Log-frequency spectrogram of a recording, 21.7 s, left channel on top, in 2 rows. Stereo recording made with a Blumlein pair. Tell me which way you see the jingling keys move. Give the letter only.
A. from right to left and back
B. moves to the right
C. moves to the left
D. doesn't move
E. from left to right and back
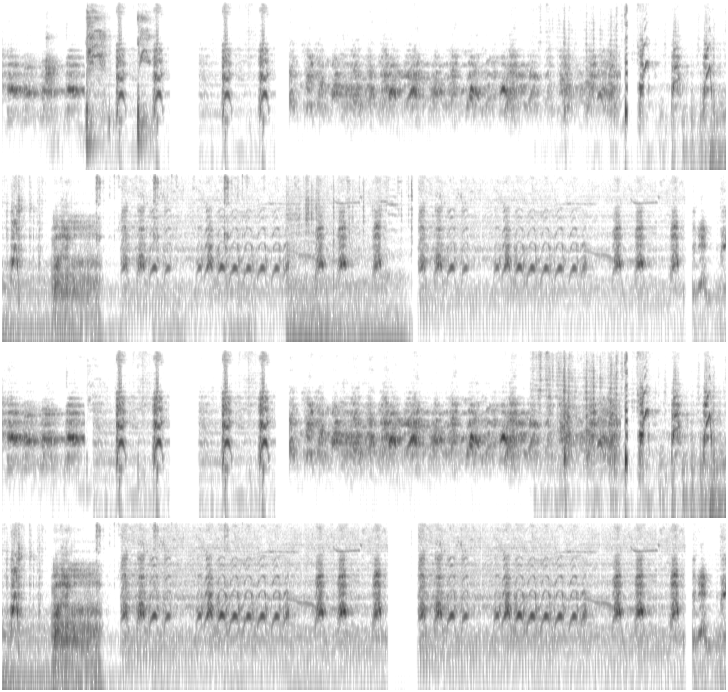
C.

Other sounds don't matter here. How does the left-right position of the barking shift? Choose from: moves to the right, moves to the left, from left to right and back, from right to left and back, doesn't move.
doesn't move.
